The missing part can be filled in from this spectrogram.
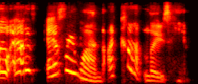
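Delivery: very high, swooping, overcome-with-emotion outburst. Talking with a friend who says they've been crying too, getting emotional. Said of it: "I'm going to get emotional right".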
